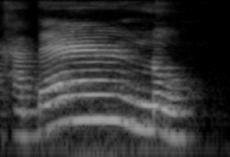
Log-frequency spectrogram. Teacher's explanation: observa que a sílaba der é a sílaba que eu coloco mais força mais intensidade é a sílaba que eu pronuncio com maior que eu estendo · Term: paroxítona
